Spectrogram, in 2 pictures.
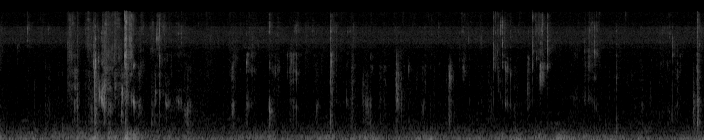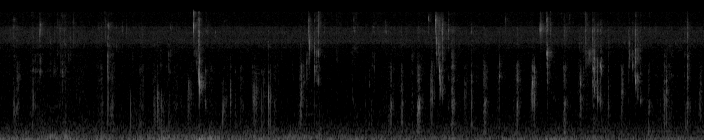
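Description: Faint, close-up chewing and mouth sounds of someone eating fried Indian food (puri, okra fry, potato bhujiya) by hand: irregular small crunches and wet clicks, a little louder about two seconds in.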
